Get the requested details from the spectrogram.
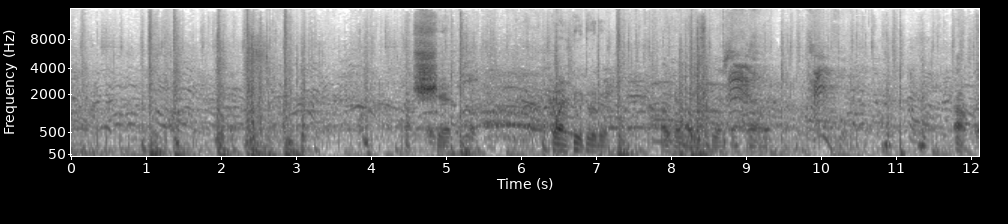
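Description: Punches thud in a fist fight.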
